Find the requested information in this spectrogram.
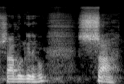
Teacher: बहुत ज्यादा कम जगह रहती है कि हवा निकलने के लिए भी संघर्ष के साथ बाहर निकलती है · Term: संघर्षी व्यंजन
